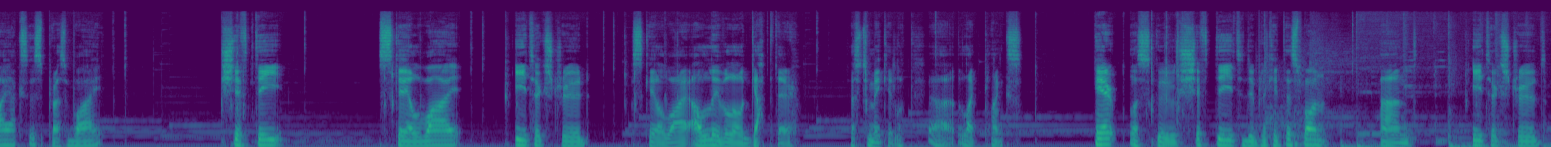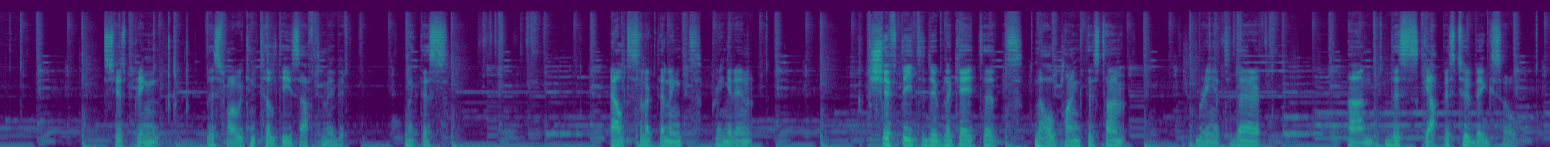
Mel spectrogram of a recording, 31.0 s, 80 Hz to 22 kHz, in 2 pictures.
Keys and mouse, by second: 1.3 middle click, 2.1 shift+d, 2.9 click, 3.7 s, 4.9 e, 6.1 s, 8.5 l, 9.3 click, 11.1 middle click, 11.5 shift+d, 12.3-13.5 drag, 14.5 e, 16.7 click, 17.1 ctrl+z, 17.9-18.9 drag, 19.3 click, 20.9 middle click, 21.5 l, 21.9-23.1 drag, 24.1 shift+d, 24.9 click, 26.3-27.5 drag, 28.1 middle click, 30.3 click.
